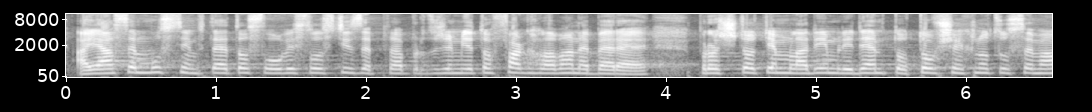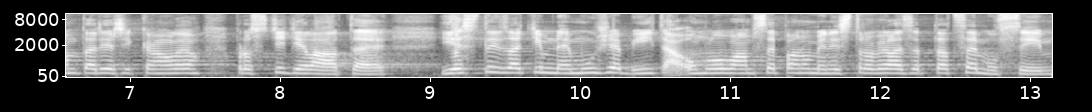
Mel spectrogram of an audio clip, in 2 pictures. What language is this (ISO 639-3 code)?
ces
